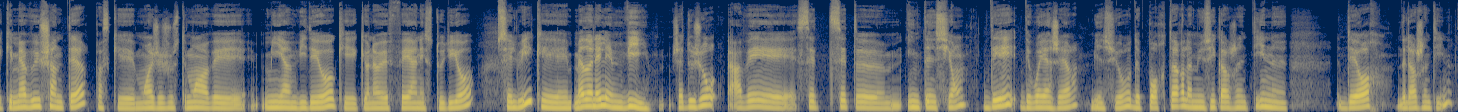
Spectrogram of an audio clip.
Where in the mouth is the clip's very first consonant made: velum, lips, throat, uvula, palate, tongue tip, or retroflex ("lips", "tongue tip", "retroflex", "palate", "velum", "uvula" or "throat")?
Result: velum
